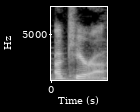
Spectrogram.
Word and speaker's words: Akira: Say, Akira. Akira. No, you need to soften the R like this. Akira.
